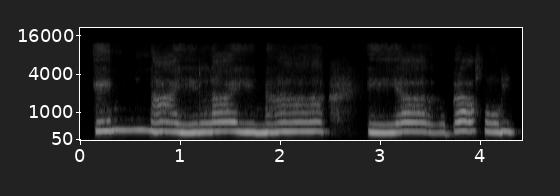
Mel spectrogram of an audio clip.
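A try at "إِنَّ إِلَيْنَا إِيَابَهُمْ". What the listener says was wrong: Nanya panjang Bu. Ilaina iya.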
